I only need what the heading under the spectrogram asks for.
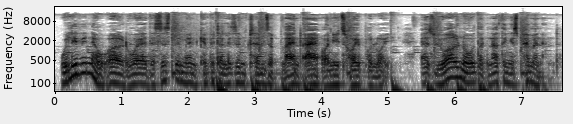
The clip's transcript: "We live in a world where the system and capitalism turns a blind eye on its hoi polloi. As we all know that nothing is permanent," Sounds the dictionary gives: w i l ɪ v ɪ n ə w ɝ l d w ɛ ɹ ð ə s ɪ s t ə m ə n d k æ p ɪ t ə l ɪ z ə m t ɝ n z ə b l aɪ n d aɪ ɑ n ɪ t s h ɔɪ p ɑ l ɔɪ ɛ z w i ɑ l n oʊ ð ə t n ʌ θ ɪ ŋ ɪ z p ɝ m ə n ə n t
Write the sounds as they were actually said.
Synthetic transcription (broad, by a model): w i l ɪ v ɪ n ə w ɝ l d w ɛ ɹ ð ə s ɪ s t ə m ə n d k æ p ɪ t ə l ɪ z ə m t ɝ n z ə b l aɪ n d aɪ ɑ n ɪ t s h ɔɪ p ɑ l ɔɪ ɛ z w i ɑ l n oʊ ð ə t n ʌ θ ɪ ŋ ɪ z p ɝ m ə n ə n t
